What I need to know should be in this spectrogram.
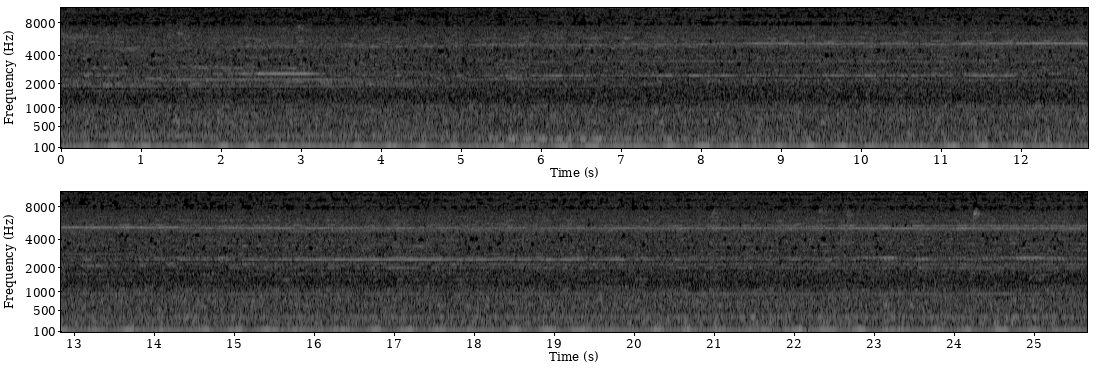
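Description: An outdoor air conditioner unit hums steadily with a low, throbbing drone.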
